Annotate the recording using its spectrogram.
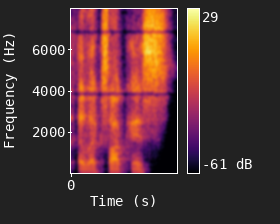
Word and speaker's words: Alexakis: So when, again, back to the importance of a producer, you said his name, Art Alexakis. Mm-hmm. I've never pronounced his name that way. Art Alexakis. I've mispronouncing it for a long time.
